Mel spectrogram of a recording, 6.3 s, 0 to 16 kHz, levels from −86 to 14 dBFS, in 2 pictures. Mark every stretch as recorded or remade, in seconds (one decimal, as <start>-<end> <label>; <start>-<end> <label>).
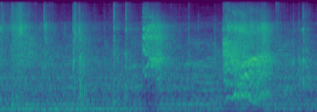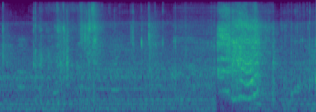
0.0-4.9 recorded; 4.9-5.5 remade; 5.5-6.3 recorded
